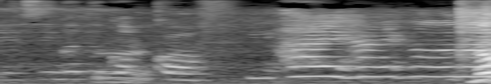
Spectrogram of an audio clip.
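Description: A person's high voice singing or chanting softly, moving between pitches, then holding one steadier note that is louder in the second half.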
